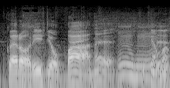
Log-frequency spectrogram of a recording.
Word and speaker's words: Ô Bar: Eu errei aqui na colocação, na mudança de letra, porque você pronunciou, pensei que você estava pronunciando com um acento. Sim. Mas é o bar. O nome é Oba. Oba. É a ideia de ser Oba, né?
